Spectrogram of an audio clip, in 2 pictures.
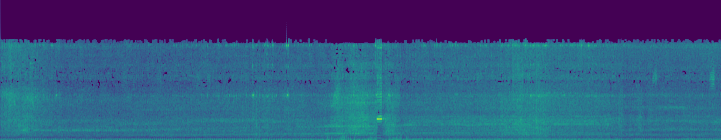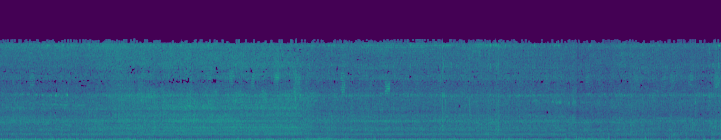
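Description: Motorcycle engine running steadily while riding, heard from the rider's seat. About seven seconds in there is a louder passage that ends in a sharp click.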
